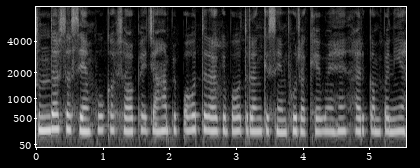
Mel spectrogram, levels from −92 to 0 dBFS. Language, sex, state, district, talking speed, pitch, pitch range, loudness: Magahi, female, Bihar, Gaya, 235 wpm, 260 Hz, 255-275 Hz, -26 LUFS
